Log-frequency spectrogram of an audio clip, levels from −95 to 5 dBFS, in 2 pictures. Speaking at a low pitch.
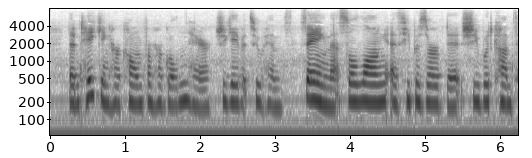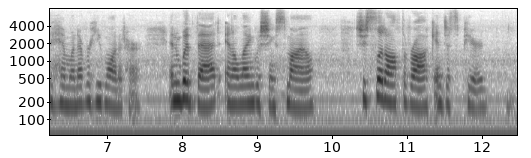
No: high, 190 Hz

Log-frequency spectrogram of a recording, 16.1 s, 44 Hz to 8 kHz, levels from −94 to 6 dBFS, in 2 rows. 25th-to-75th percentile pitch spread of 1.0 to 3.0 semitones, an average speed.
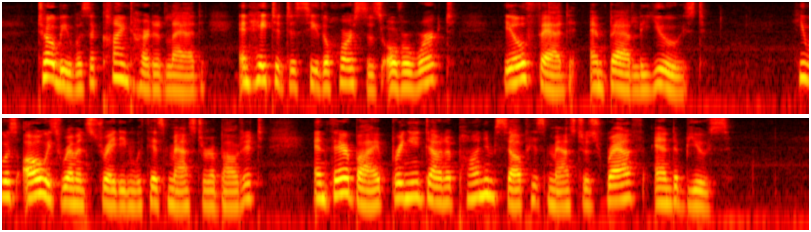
No: wide, 5.5 semitones; average, 145 wpm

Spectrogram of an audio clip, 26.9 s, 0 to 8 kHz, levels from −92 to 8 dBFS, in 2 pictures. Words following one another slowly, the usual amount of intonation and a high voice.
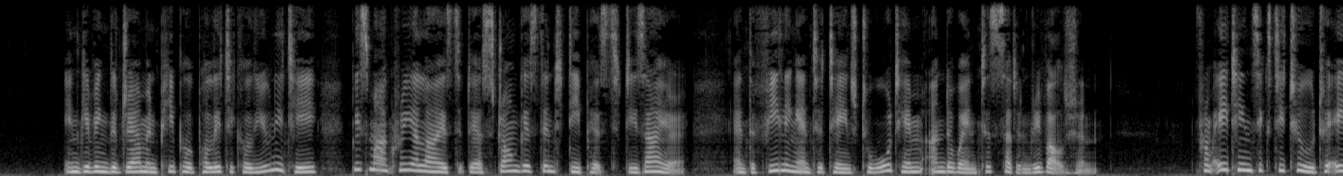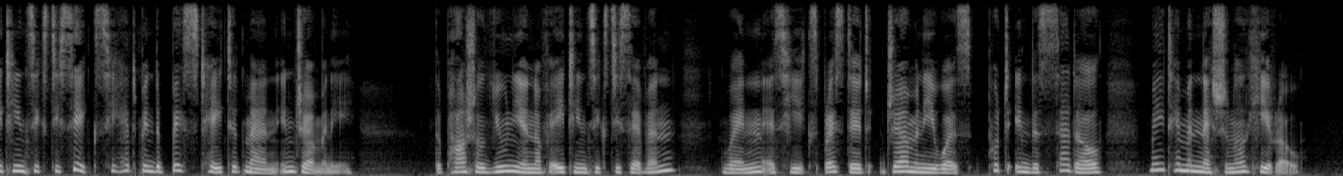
Yes: slow, 130 wpm; average, 3.8 semitones; high, 205 Hz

